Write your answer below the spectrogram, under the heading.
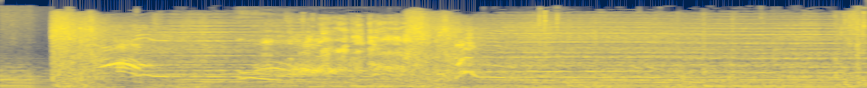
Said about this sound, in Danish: ser ikke, hunden bliver skudt. Nu lægger den bare og slapper af.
